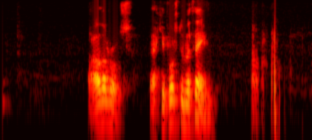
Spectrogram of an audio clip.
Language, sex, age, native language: Icelandic, male, 40-49, Icelandic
